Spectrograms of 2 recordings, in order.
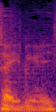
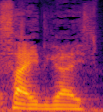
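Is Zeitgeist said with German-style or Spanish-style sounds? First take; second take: Spanish-style; German-style. First: The word is said with Spanish-style sounds. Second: The word is said with German-style sounds. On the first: This is the everyday practical way of saying it. "para todos los fines prácticos le decimos Zeitgeist" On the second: This is the proper pronunciation of the word. "La pronunciación adecuada sería Zeitgeist"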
